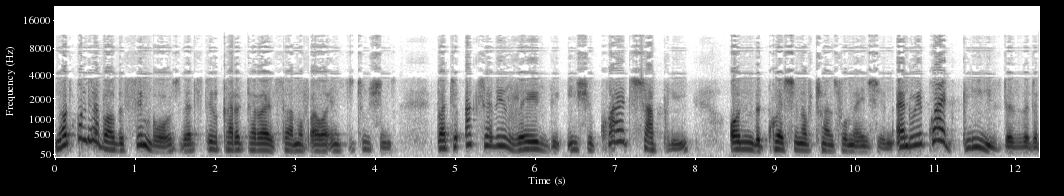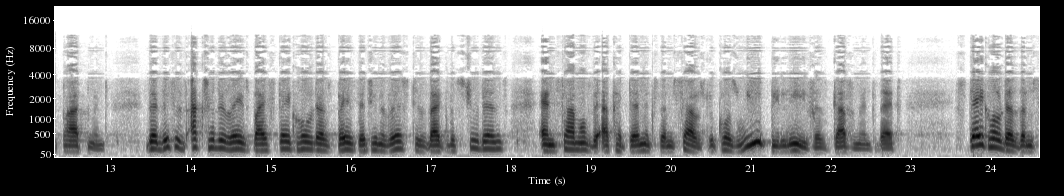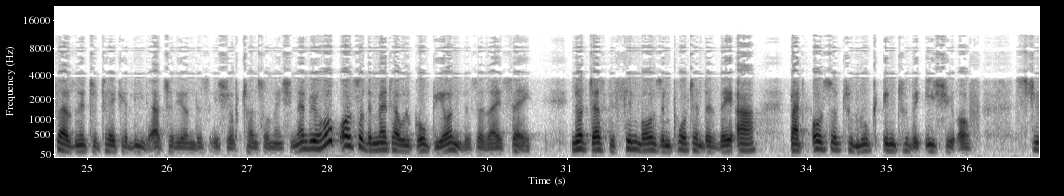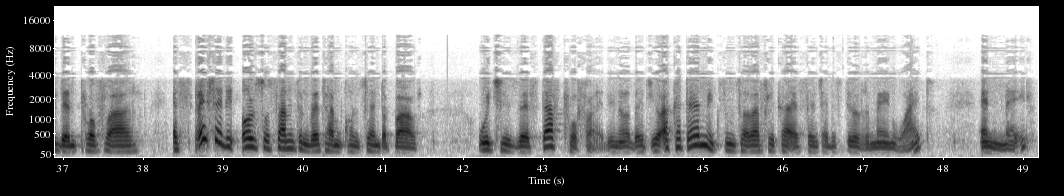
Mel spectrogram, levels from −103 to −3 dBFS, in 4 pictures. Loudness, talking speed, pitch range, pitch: -20 LUFS, 155 wpm, 110-160 Hz, 125 Hz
